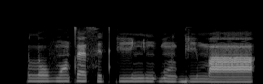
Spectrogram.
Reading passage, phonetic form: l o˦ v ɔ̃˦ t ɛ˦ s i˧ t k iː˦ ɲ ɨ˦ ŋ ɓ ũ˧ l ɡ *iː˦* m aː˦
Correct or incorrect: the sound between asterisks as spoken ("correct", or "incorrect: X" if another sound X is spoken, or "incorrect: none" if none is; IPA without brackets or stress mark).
correct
